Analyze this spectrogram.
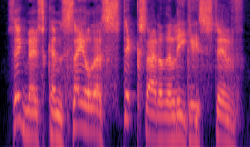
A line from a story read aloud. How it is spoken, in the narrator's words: shouted Mirak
